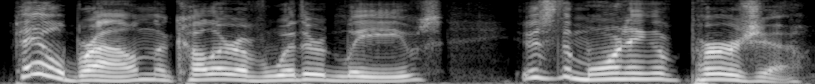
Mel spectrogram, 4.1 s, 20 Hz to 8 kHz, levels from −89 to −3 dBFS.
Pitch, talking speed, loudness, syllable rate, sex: 185 Hz, 175 wpm, -17 LUFS, 5.1 syllables/s, male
